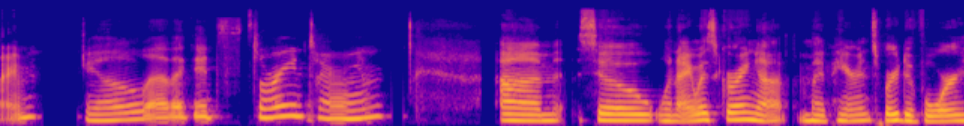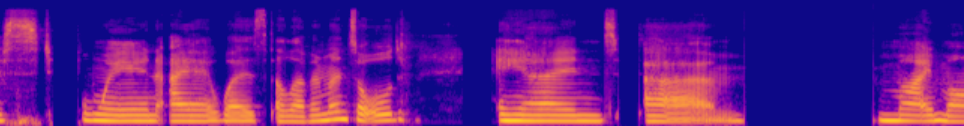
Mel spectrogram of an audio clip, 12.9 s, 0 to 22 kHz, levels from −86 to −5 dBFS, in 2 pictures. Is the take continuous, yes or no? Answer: yes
